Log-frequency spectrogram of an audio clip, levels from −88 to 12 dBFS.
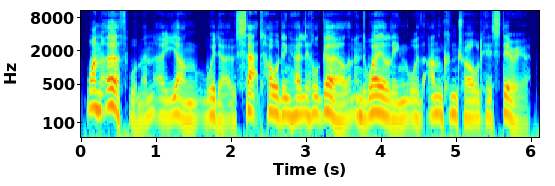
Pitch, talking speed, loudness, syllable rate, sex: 135 Hz, 135 wpm, -19 LUFS, 4.6 syllables/s, male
